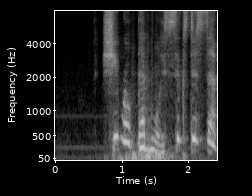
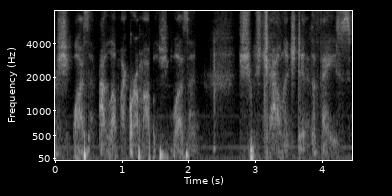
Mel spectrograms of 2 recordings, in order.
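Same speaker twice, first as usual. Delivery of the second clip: whispered, much softer aside; hushed confession; 10 dB quieter than usual. Real, not acted. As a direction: whisper it like an unkind family secret. Hushed confession about grandma's looks.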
